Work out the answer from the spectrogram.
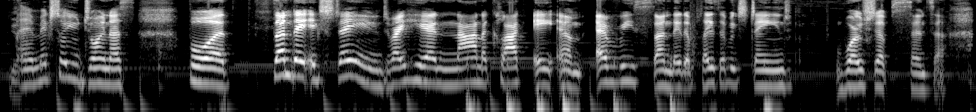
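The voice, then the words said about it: Hoarse, deep voice from a cold. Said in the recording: “I know I sound a little deep right now. My voice is hoarse, sound a little deep, but I'm just, you know, dealing with the cold”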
